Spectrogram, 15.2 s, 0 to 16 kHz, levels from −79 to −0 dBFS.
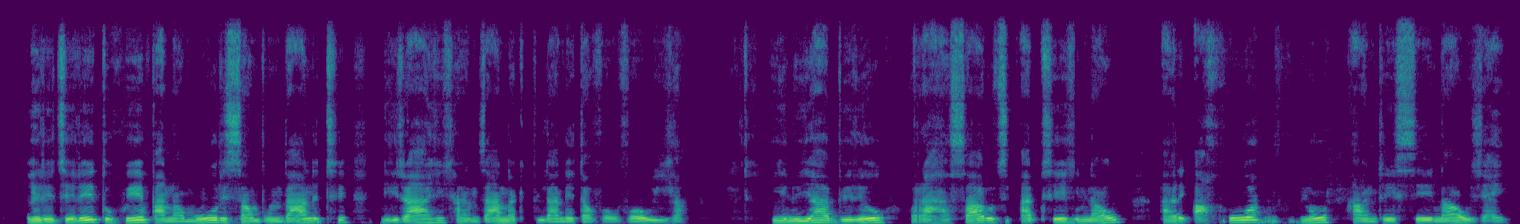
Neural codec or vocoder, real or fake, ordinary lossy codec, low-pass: none; real; none; 14.4 kHz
